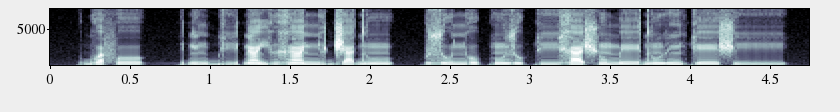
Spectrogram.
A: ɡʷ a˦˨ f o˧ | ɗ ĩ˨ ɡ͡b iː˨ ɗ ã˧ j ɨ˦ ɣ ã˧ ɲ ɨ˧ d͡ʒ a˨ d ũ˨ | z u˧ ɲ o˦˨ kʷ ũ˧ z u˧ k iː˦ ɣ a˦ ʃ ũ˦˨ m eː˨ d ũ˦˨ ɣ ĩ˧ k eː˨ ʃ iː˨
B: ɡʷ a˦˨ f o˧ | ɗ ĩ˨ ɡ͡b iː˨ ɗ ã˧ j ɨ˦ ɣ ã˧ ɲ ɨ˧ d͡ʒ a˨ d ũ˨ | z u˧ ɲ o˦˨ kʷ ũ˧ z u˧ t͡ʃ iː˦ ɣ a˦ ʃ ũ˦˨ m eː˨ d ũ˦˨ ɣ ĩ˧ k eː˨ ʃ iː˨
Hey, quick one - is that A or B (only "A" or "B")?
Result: A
